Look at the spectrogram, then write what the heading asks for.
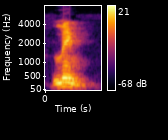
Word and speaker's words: limb: Well, there are many words in which B is not pronounced. Letter B means the sound B is not pronounced. For example, if you talk about the sounds lamb, calm, numb, okay, limb, and climb, okay, bomb, and there are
